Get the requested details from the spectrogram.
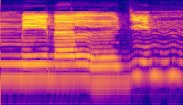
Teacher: cara bacanya masuk ke mim yang kedua disertai dengung dua ketu dua ketukan karena bacaan idgham mi idgham mimi atau idgham mis mislain ming [Musik] minal jin.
